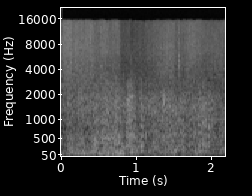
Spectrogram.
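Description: Thunder rumbling, a deep, continuous rumble.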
